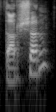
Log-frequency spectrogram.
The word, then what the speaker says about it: Darśana: people would actually just cut off the A at the back and just say it as daran. Now that is a very it's influenced by Hindi. Um in Sanskrit you would actually technically still pronounce the a in the back but this is highly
